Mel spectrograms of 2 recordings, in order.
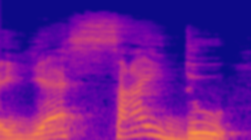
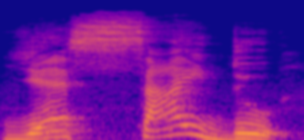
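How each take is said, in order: Both takes have the same delivery.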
